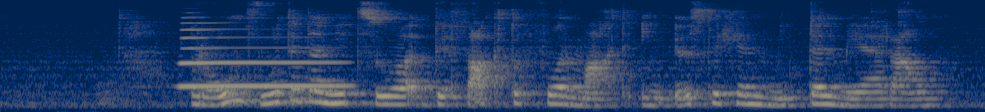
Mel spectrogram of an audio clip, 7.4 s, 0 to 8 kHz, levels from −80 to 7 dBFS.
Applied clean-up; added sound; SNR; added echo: none; Wind instrument, woodwind instrument; -1 dB; reverberation time 0.6 s.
